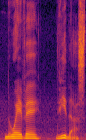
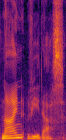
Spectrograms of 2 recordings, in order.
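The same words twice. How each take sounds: First: "Nueve Vidas" slow, the Spanish way; "Nueve Vidas" drawn out with Spanish vowels; Spanish pronunciation. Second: Said in the usual way. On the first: Shown as a demonstration. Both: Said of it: "my Spanish accent is terrible".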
